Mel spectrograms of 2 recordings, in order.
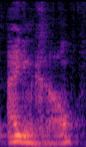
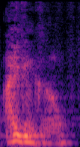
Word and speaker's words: Eigengrau: So the pronunciation is Eigengrau, or Eigengrau, pronunciation on the first syllable, or emphasis on the first syllable.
